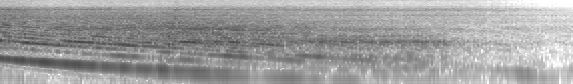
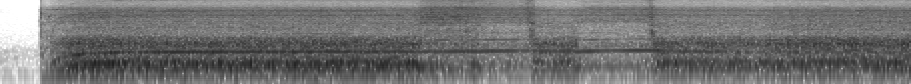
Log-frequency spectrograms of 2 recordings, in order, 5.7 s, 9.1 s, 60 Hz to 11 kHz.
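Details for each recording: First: Karcher WD 2 wet/dry vacuum still roaring loudly with a rough whine sinking in pitch as it spins down after motor bearings were replaced; owner suspects construction debris stuck on the turbine fan blades. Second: Karcher WD 2 shop vacuum, previously roaring loudly, runs with a steady, even whine and airflow hiss after motor bearing replacement and turbine cleaning. There is no rattle or grinding, and the turbine cleaning fixed the noise.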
